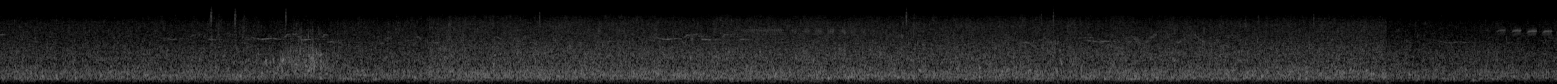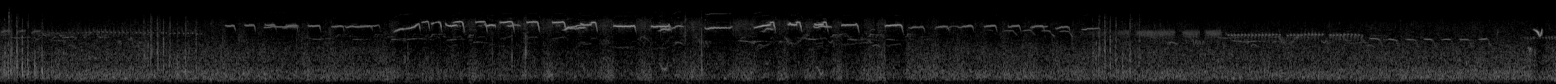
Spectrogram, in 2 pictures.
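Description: Mountain stream rushing steadily. Past halfway the water sound eases and an American dipper sings: a run of quick, high, repeated whistled notes and trills, loudest in the last third, trailing off into softer whistles near the end.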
